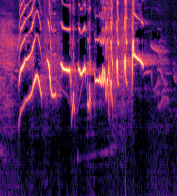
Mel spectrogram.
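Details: Oriental magpie-robin kept as a house bird, song played to encourage a caged bird to sing: a single rich phrase of rising whistles, then quick chattering slurred notes, clear and loud.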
